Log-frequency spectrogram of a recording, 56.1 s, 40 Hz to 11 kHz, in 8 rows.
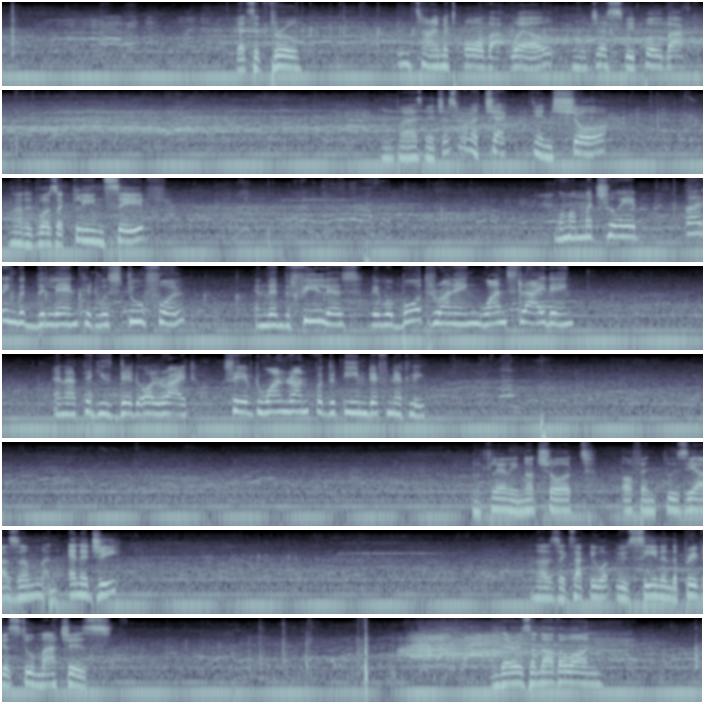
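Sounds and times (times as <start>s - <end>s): steady low hum: 0.0s - 56.0s
faint high whistle-like tone: 45.4s - 46.6s.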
